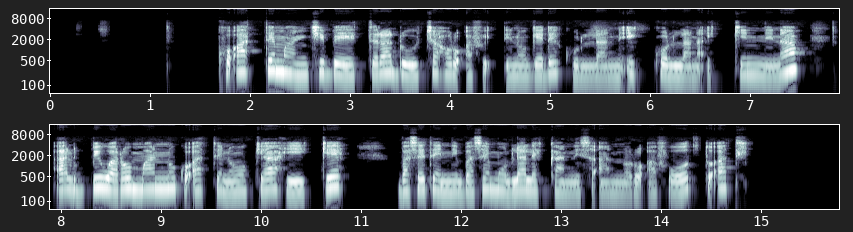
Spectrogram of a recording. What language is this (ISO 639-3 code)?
sid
